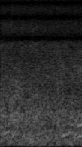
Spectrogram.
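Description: Stream water rushes steadily along the Pacific Crest Trail, a continuous broadband wash heard up close with no pauses.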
